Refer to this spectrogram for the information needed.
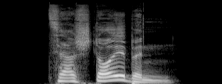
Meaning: to spray (to project a liquid in a disperse manner)
- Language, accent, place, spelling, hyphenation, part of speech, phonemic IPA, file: German, Germany, Berlin, zerstäuben, zer‧stäu‧ben, verb, /tsɛʁˈʃtɔʏ̯bən/, De-zerstäuben2.ogg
